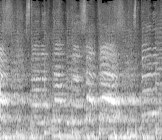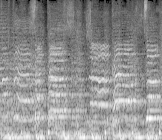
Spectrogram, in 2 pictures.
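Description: K-pop dance song played loud through a PA, with a steady bass beat and a female group singing into handheld microphones.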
